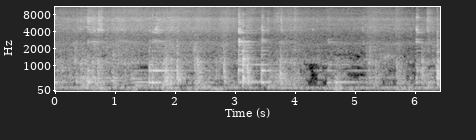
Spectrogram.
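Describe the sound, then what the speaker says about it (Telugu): Chilli powder and coriander powder, added with green chillies, are stirred into a sizzling frying pan for Telangana-style pappucharu: a metal spoon scrapes and clinks against the pan in irregular bursts over a soft, continuous fry, close up, with no voices. "1 స్పూన్ ధనియాల పొడి కలుపుకుందామండి."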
